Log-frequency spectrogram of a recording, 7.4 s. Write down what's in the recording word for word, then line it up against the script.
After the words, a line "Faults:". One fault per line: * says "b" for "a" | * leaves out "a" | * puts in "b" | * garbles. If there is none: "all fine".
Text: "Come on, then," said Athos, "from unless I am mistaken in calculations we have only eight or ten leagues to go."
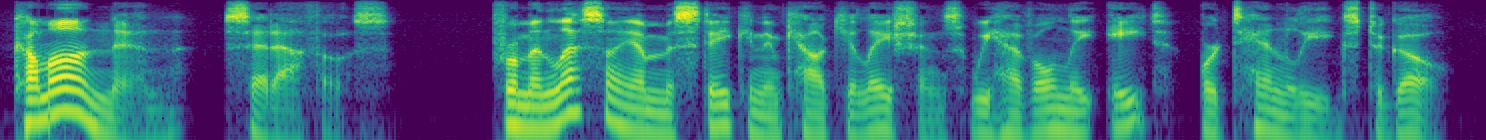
"Come on, then," said Athos, "from unless I am mistaken in calculations we have only eight or ten leagues to go."
Faults:
all fine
